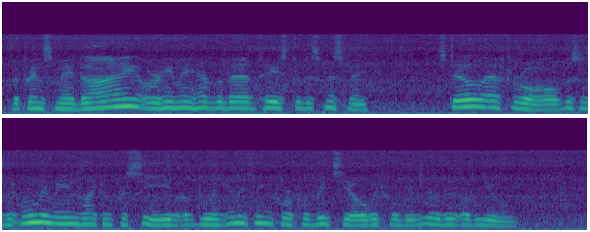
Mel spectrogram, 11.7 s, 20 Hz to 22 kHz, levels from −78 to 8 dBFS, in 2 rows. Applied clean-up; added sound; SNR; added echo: none; Rain; 17 dB; none.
